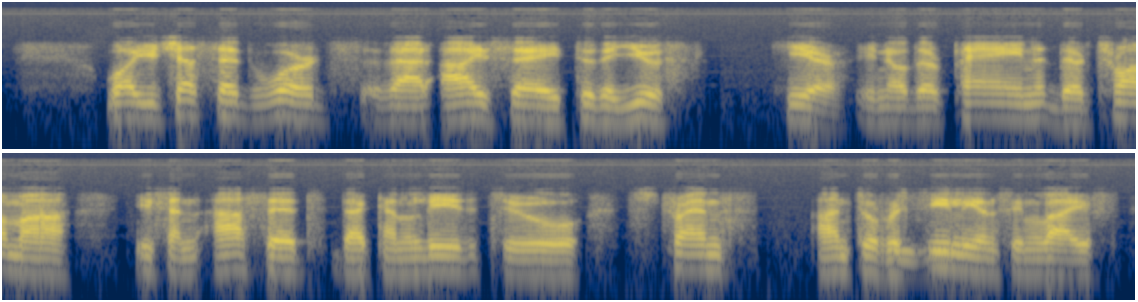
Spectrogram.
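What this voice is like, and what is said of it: Noticeable foreign accent in English. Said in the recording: “my accent ... I feel a bit sometimes insecure about my accent ... the message behind the accent”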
